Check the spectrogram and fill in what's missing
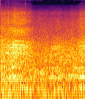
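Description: Sprint cars racing around the high line of Eldora Speedway, a faint, steady roar of racing engines heard from a distance, a single passing drone with no voices audible.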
